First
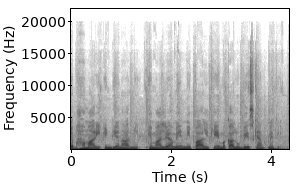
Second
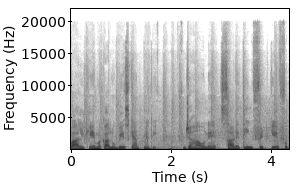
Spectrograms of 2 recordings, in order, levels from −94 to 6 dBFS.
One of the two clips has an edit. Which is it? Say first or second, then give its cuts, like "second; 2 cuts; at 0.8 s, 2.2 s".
first; 1 cut; at 1.4 s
